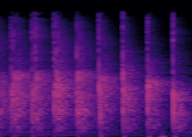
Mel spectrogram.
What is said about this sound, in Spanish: Un aplauso otra vez.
